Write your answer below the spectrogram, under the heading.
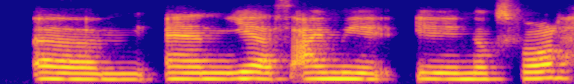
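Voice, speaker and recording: A woman speaks at a medium pitch. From France, Paris. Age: 20s. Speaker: law exchange student. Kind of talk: podcast interview. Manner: halting.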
